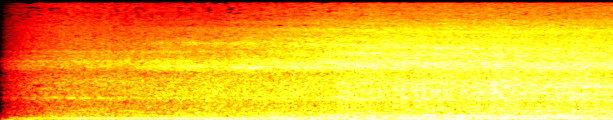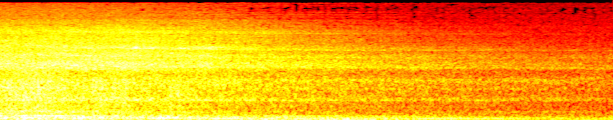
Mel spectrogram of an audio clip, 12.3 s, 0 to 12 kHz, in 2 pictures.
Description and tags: Field recording of an electric train passing at high speed.
Recorded with Zoom H1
